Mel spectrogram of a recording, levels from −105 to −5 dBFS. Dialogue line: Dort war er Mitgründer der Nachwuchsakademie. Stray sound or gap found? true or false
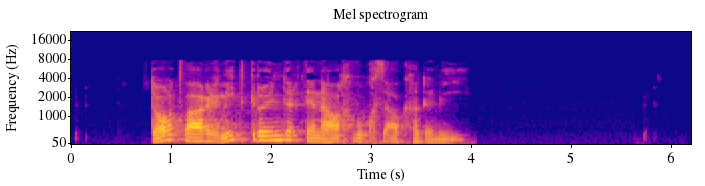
false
